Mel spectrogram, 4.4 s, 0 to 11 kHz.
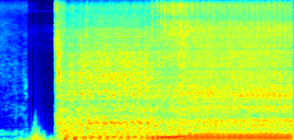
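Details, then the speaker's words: Timberjack skidder diesel after replacing a faulty N50 injector; cranks, catches within a second and settles into a steady, even run with no misfire or stumble, sounding better. "Sounds better. Better. Yeah. Let's see how she fires. Better. I ain't mad at that. No. Sounds good."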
